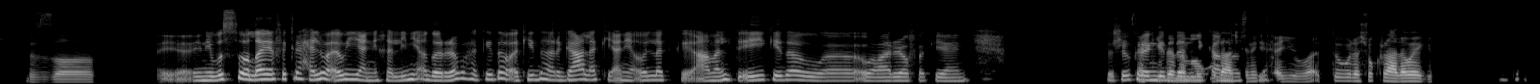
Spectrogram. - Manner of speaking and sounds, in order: unintelligible speech
- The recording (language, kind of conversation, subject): Arabic, advice, إزاي الموبايل والسوشيال ميديا بيشتتوك وبيأثروا على تركيزك؟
